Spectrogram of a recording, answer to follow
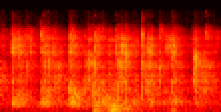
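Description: Small audience applauding, the individual hand claps standing out among the rest.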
